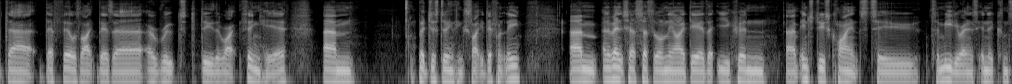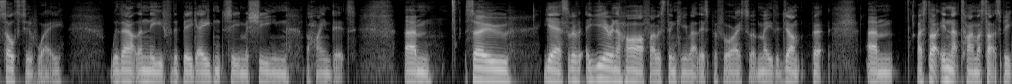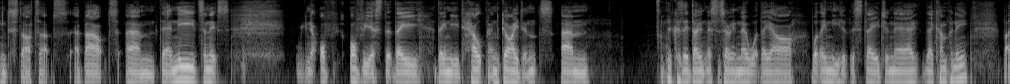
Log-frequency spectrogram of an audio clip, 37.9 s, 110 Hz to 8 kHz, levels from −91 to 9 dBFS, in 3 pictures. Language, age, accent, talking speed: English, 30-49, British, 195 wpm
